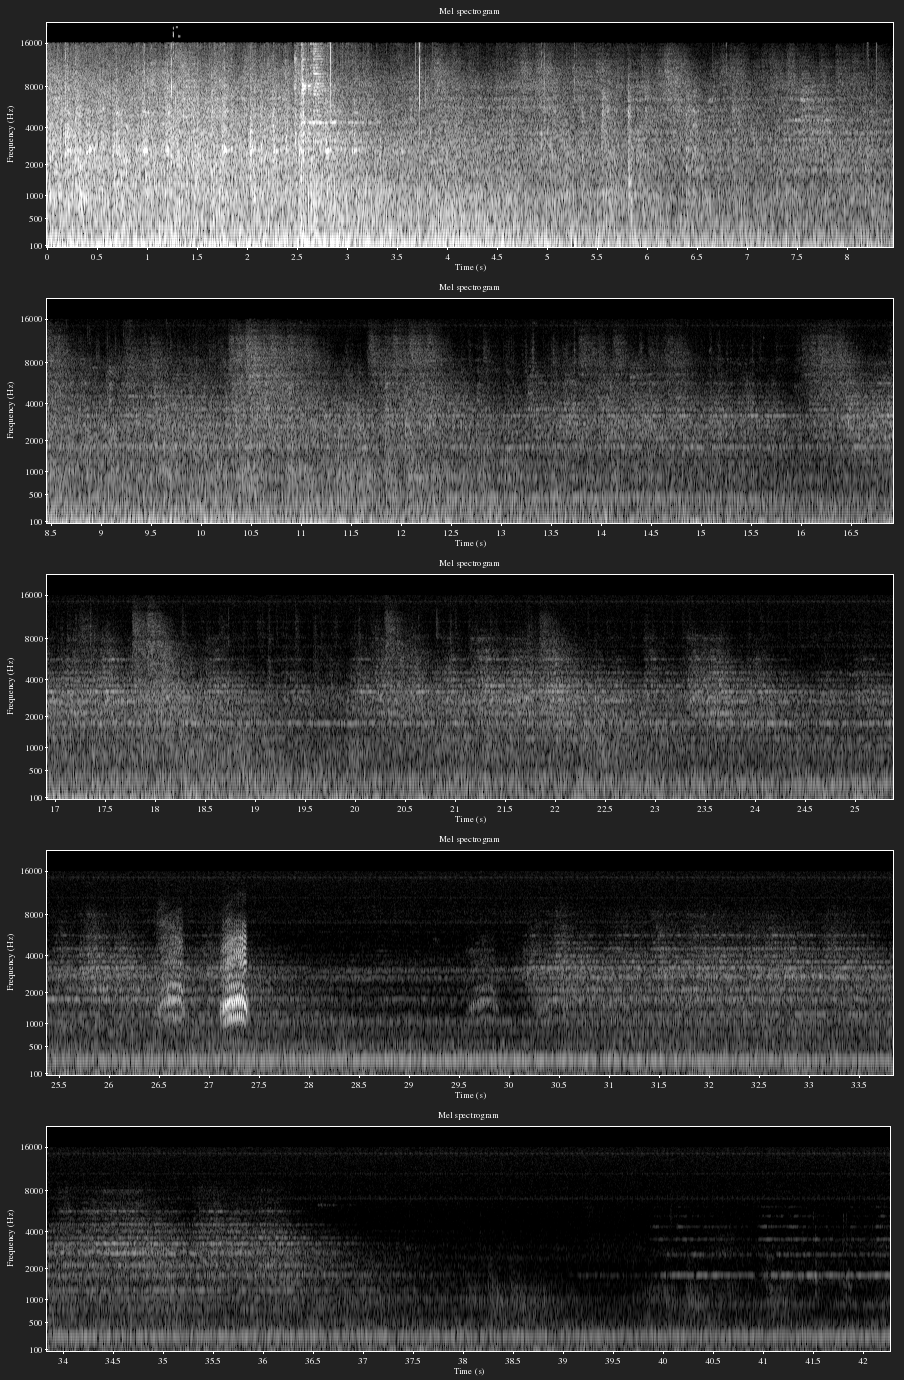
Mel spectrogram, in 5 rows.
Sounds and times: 0.0s Earthquake and Aftershocks 13.7s

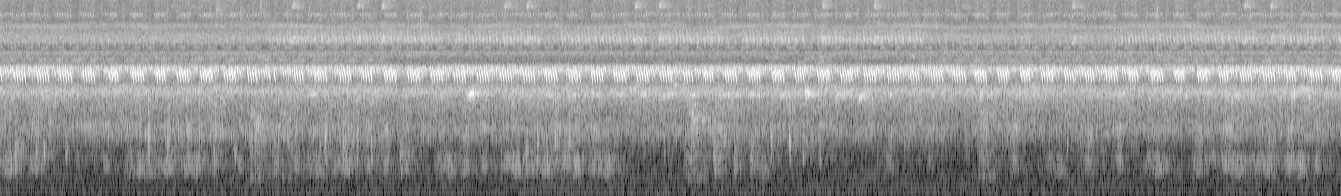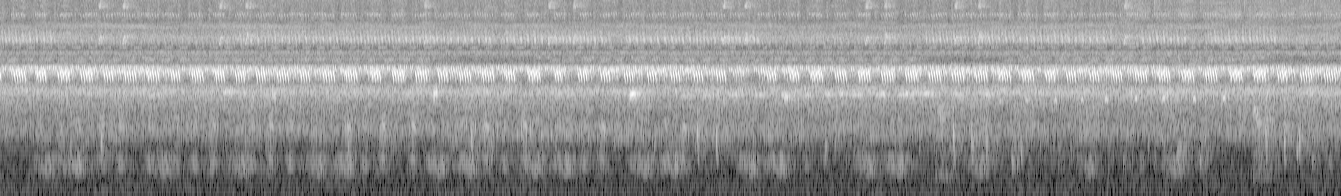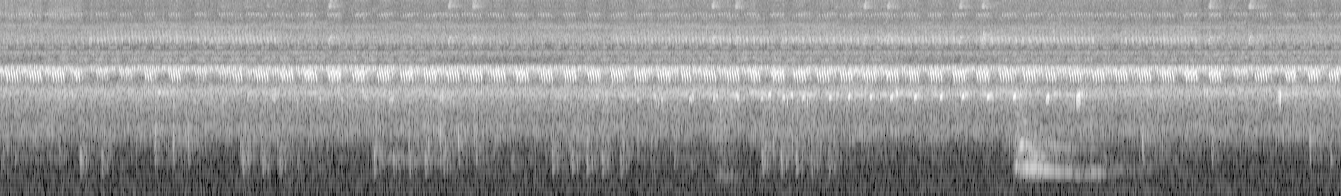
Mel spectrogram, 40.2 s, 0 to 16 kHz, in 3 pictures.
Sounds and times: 0.0s Frogs chirping 40.2s
0.0s Insects called 40.2s
37.0s Dogs barking 38.1s
37.0s Bird sounds 38.4s

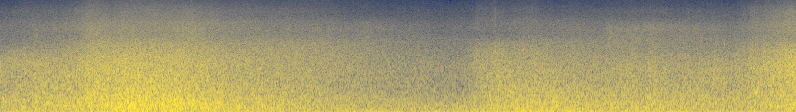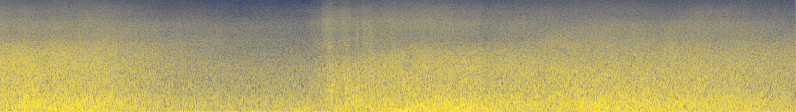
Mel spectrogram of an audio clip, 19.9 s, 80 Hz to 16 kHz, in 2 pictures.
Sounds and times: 0.0s waves 19.9s

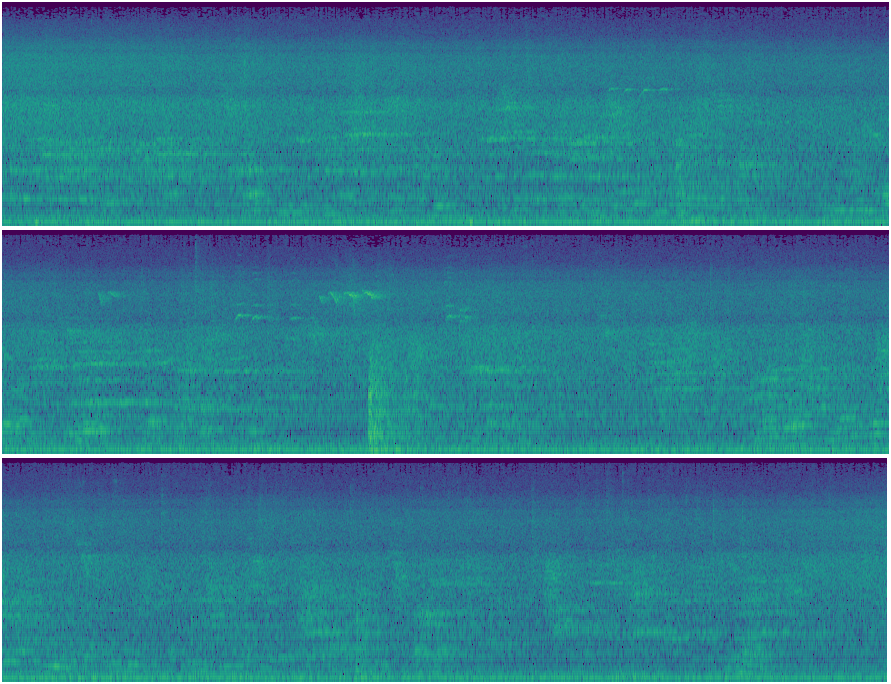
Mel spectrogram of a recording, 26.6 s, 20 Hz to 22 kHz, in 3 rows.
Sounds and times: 0.0s voices in the backyard 26.5s
0.0s wind 26.5s

